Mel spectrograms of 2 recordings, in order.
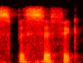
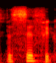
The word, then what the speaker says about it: Pacific: I can't tell you people constantly say oh this specific ocean well which ocean you're talking about a specific ocean which ocean notice Pacific Ocean you got the Atlantic Ocean and the specific oh you mean Pacific Ocean oh yeah yeah now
